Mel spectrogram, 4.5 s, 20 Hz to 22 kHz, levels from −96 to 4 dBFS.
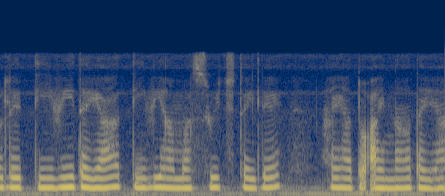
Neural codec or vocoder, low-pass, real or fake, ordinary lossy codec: vocoder, 44.1 kHz, 128 mel bands every 512 samples, BigVGAN v2; 7.2 kHz; fake; none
